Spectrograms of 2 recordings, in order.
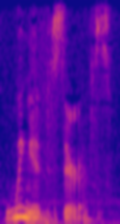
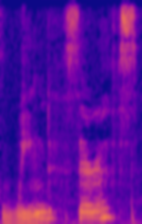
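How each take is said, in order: First: Winged is said as two syllables. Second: Winged is said as one syllable. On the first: The speaker calls it right. "that little emphasis over the E" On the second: The speaker calls it wrong. "instead of pronouncing this"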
